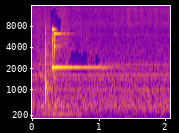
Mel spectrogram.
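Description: Two quick sharp taps, the second followed by a short high ringing ding that fades out within about a second.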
